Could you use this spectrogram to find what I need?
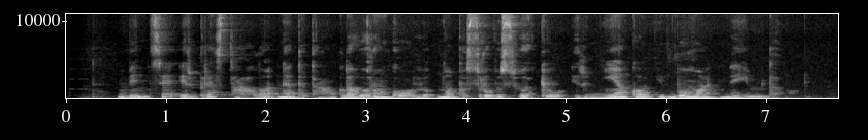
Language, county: Lithuanian, Vilnius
